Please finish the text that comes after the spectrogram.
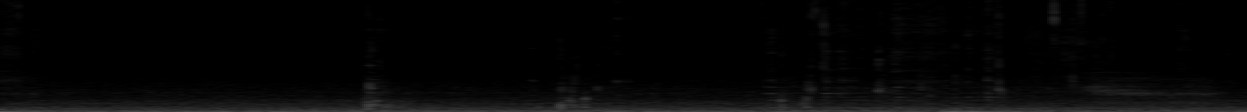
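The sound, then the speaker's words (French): Soft, wet sips of water and small swallowing sounds, a few brief liquid clicks spaced over several seconds, faint against a steady low hum, with no talking. “Je m'arrête ici, je vais prendre une gorgée d'eau.”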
